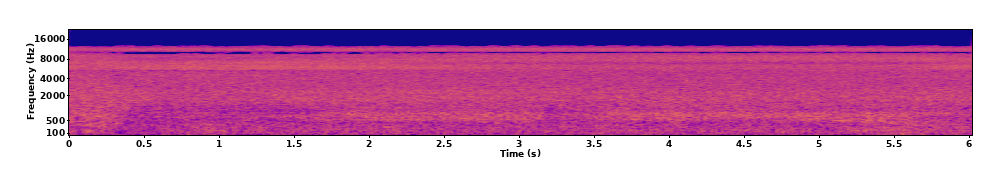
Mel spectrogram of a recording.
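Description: Waterfall rushing steadily: the even roar of falling water striking rock.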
